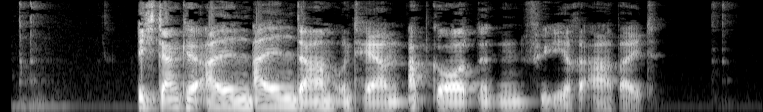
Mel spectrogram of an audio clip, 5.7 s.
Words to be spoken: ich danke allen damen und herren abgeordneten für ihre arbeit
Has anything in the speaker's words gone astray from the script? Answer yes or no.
yes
